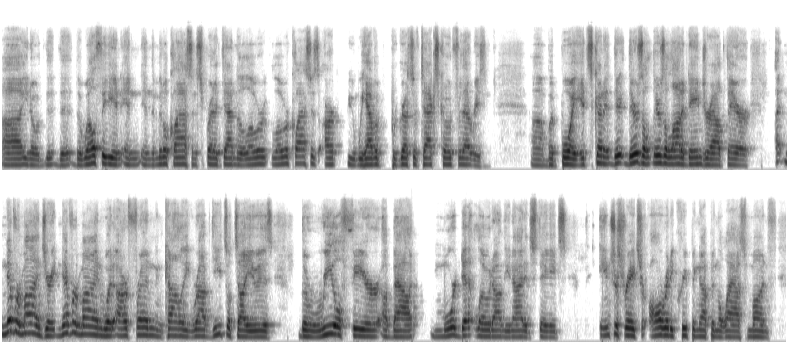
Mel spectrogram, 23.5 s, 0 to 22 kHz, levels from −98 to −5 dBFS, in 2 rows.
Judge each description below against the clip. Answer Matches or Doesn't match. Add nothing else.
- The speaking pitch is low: Doesn't match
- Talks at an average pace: Doesn't match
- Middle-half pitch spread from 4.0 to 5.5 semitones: Doesn't match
